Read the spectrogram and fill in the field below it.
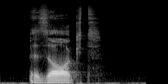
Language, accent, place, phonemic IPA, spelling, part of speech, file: German, Germany, Berlin, /bəˈzɔʁkt/, besorgt, verb / adjective, De-besorgt.ogg
- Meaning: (verb) past participle of besorgen; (adjective) worried (thinking about unpleasant things that have happened or that might happen); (verb) inflection of besorgen: third-person singular present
